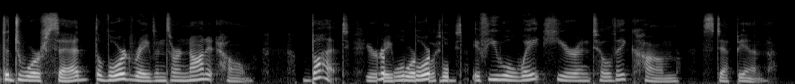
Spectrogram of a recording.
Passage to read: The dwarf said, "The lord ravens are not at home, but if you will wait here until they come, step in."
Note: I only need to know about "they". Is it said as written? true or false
true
